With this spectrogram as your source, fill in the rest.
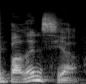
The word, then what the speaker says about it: Valencia: Valencia. See, you read it as a th. And if you don't, you say Valencia. No big deal. Everybody understands you.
